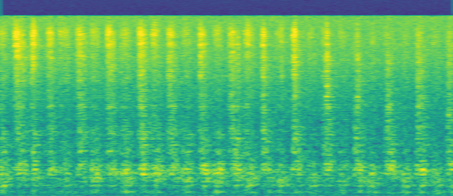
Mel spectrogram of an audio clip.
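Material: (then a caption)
Soap. Long fingernails scrape a solid white bar of soap held in the hands, sending soap shavings falling onto the poster. A steady run of quick, rough scratching strokes repeats about three times a second, each with a brief bright hiss over a dense mid-range rasp.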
